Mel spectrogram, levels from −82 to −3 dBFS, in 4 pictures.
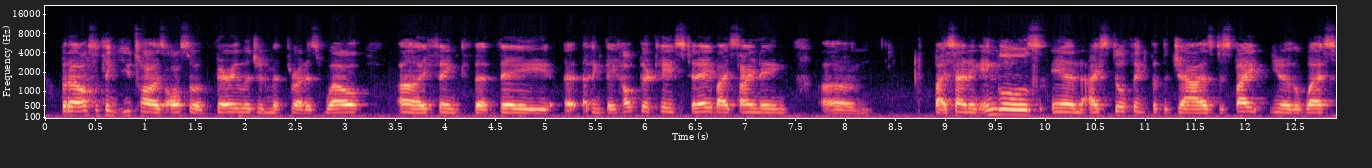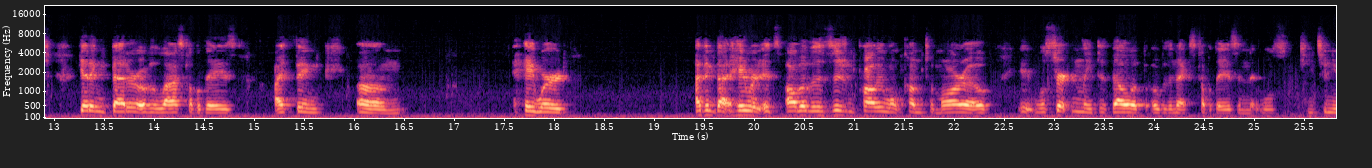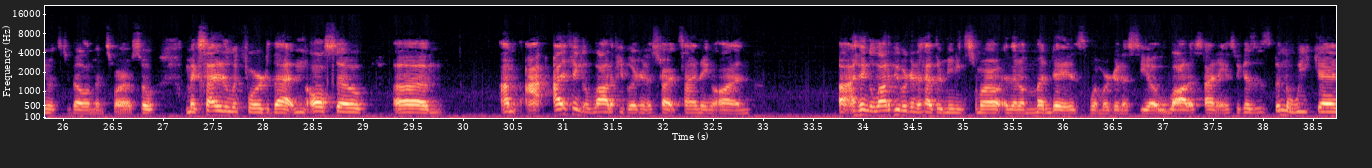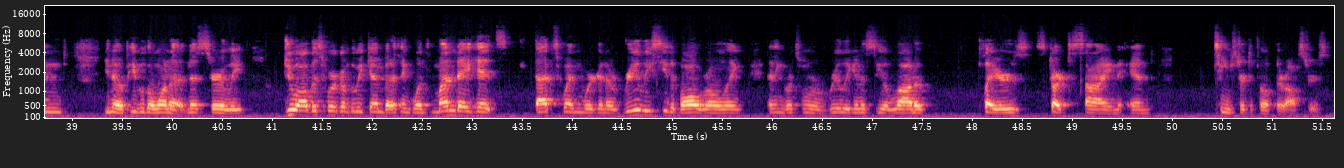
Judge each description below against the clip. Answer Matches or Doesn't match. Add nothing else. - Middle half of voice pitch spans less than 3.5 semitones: Matches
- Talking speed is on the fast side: Matches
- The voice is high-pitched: Doesn't match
